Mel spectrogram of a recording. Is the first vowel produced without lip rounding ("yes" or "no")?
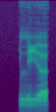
yes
